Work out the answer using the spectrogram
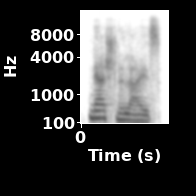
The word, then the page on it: nationalize: Indian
